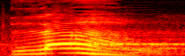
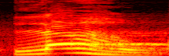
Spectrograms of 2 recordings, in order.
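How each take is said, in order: No difference in how they are said.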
